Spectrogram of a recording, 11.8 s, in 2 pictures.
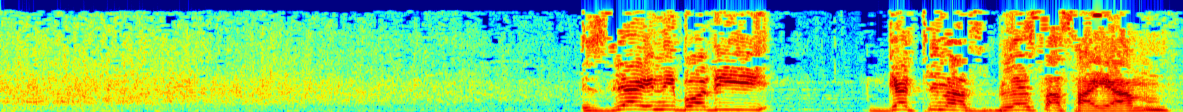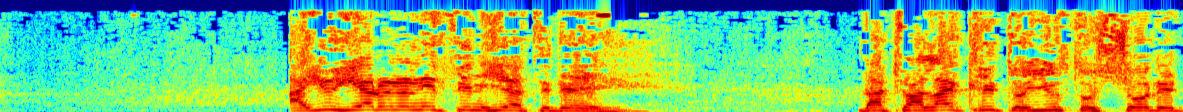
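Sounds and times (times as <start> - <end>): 
crowd clapping: 0.0 - 2.9
speech: 2.9 - 5.9, 7.4 - 9.2, 10.2 - 11.8.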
